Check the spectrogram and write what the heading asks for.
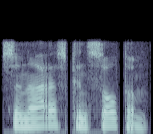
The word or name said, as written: senatus consultum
